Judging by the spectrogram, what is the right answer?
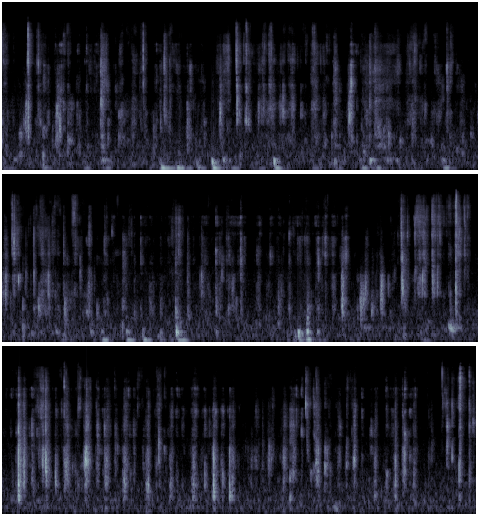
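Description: Close-miked eating sounds: wet chewing and lip smacking of spicy duck curry and rice eaten by hand, with squelching as fingers mix the rice into the curry. Irregular crisp crunches of biting and chewing run throughout, with raw cucumber at the mouth near the end.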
